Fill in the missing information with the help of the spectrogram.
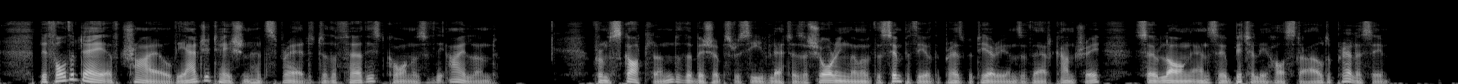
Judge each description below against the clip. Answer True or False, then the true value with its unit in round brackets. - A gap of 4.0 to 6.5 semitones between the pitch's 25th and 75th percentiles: True (4.8 semitones)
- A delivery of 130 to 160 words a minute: False (170 wpm)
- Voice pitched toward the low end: True (75 Hz)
